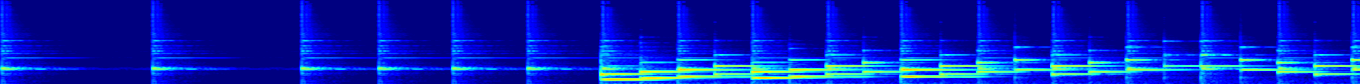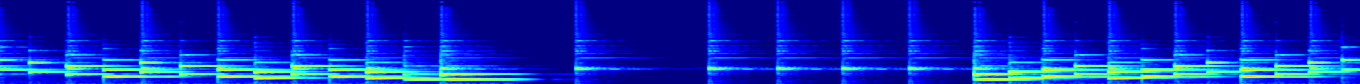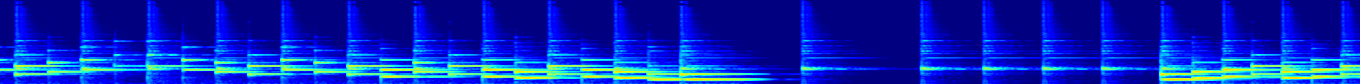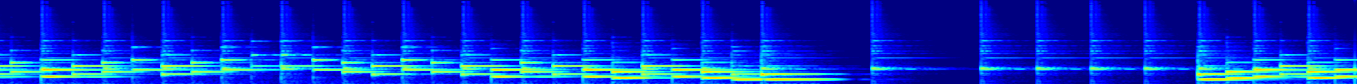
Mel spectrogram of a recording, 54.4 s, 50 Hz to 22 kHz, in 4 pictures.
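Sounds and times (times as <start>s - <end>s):
A arpeggio inversions: 6.0s - 18.9s, 23.4s - 34.8s, 38.8s - 49.2s, 52.8s - 54.3s.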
